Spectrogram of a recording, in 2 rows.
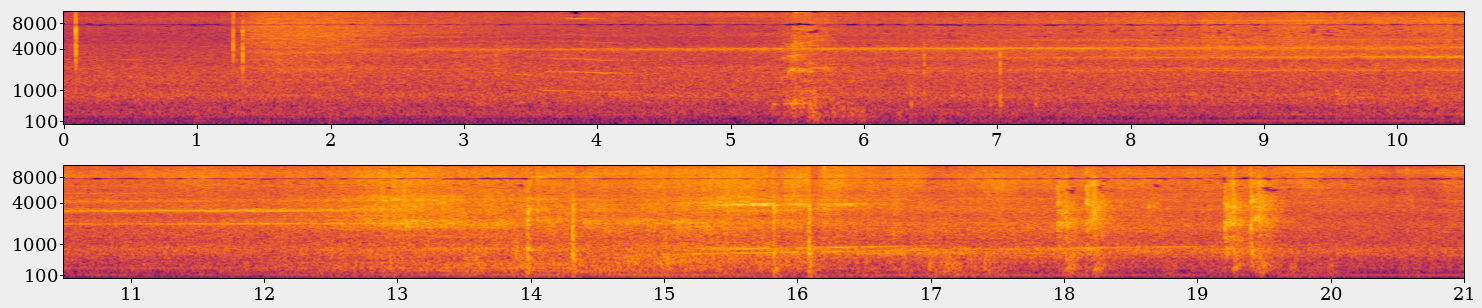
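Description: Chikutetsu 5000-series low-floor tram (Alna Little Dancer Ua) running on rails. Its electric drive gives steady high whines, then grows louder, with a whine slowly rising in pitch over the second half. A few sharp clicks of wheels over rail joints come near the middle and near the end.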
